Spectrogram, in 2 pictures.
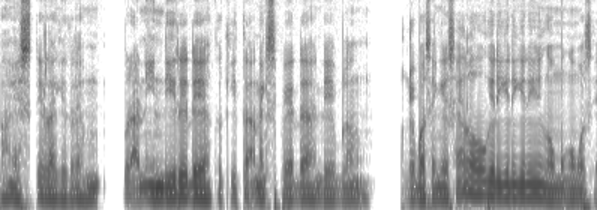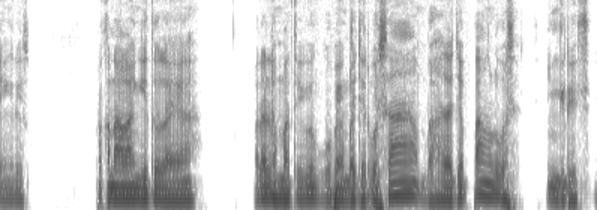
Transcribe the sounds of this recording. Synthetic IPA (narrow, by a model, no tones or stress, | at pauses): aɛst̪elahɡit̪ulah | b̥əɾaanindiɾidɛjakəkit̪a̰nɛkspedadiabila̰ŋ | pakebaasaiŋɡɾɪsaaloɡiniɡiniɡiniɡiniŋomɔŋobasaḭŋɡɾɪs | pərkənalanɡit̪ulahja | padalahmat̪iɡuaɡapajaŋblad͡ʒarbəsarbaɦasad͡ʒəpaŋlobasḁ | iŋɡɾɪs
